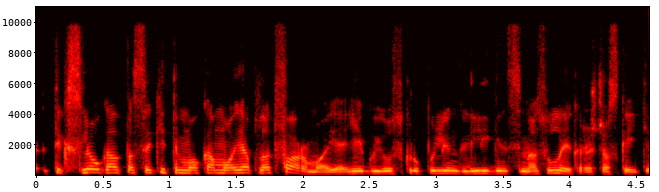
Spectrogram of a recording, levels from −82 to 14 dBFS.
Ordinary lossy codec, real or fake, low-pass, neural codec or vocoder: MP3, 96 kbps; real; 9.9 kHz; none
